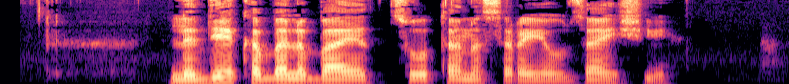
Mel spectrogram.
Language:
Pashto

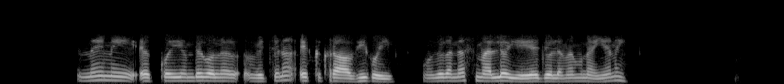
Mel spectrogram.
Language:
Dogri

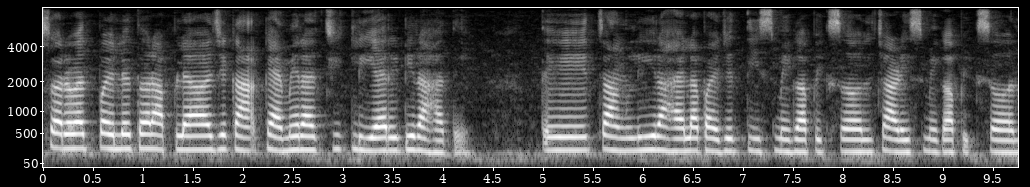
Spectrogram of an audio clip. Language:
Marathi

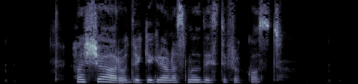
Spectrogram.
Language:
Swedish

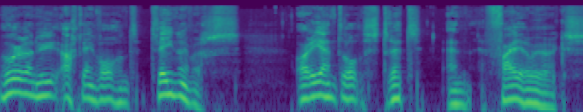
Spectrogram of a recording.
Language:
Dutch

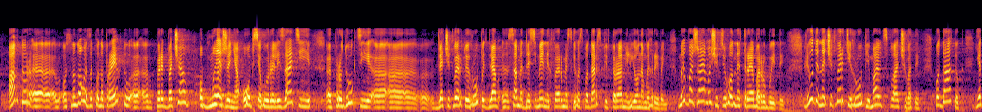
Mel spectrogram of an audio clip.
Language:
Ukrainian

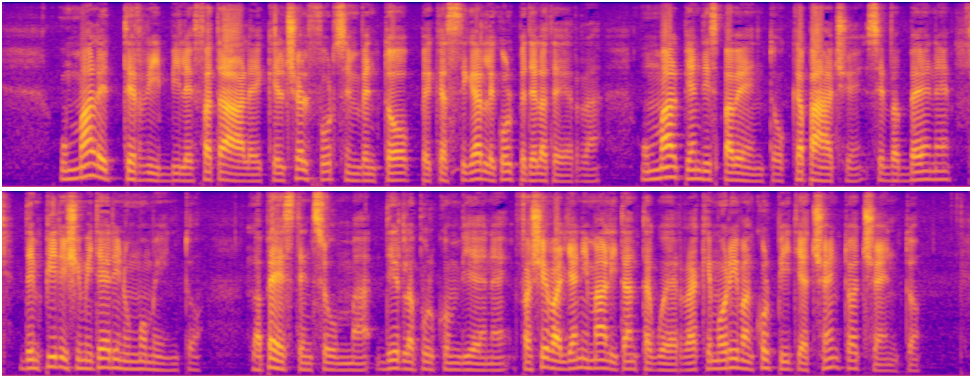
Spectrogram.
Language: Italian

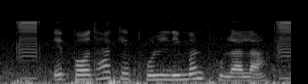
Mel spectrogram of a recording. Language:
Bhojpuri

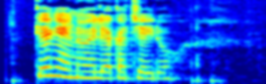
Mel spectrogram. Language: Galician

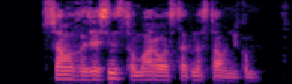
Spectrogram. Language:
Belarusian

